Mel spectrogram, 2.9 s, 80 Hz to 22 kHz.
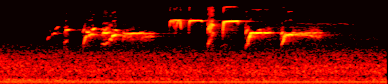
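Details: Robin singing in Bath's Linear Park on 21 January 2017, a quick phrase of high thin notes, some sliding down, others pitched very high, about a dozen elements in two seconds.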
